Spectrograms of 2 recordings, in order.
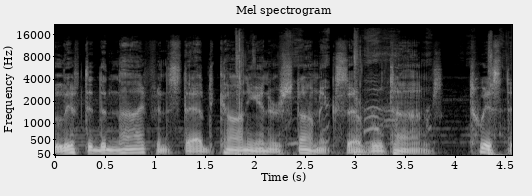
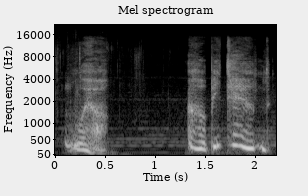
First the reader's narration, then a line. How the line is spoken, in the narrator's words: chirped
